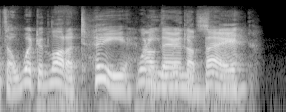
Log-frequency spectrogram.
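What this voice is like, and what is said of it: Bad put-on Boston accent, sounds English. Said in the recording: “That is a really bad Boston accent. ... Yeah, I know. That was like English, actually.”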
